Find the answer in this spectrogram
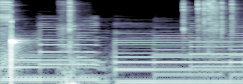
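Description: Motion-graphics intro sound effects over held musical notes. A sharp plop comes just after the start, a soft low thump follows about two-thirds of a second in, and a run of quick clicks begins near the end.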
